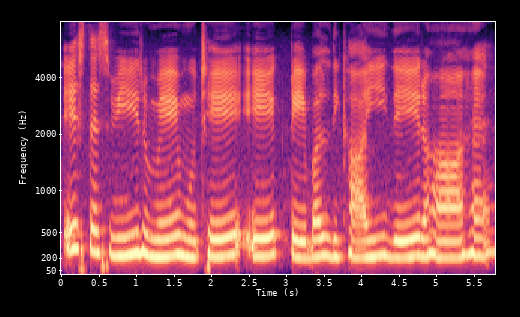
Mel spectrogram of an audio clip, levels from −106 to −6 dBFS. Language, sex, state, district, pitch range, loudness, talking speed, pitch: Hindi, female, Madhya Pradesh, Katni, 210-240 Hz, -11 LUFS, 105 wpm, 220 Hz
